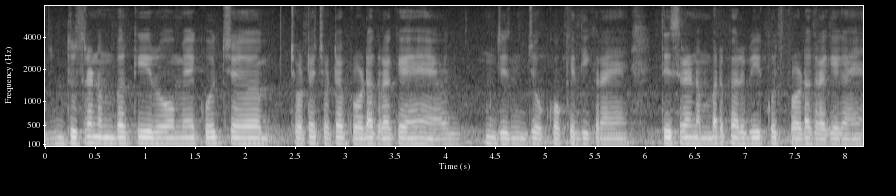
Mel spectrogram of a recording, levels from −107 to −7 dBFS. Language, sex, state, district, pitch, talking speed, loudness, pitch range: Hindi, male, Uttar Pradesh, Jyotiba Phule Nagar, 120 Hz, 175 wpm, -28 LUFS, 115-125 Hz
